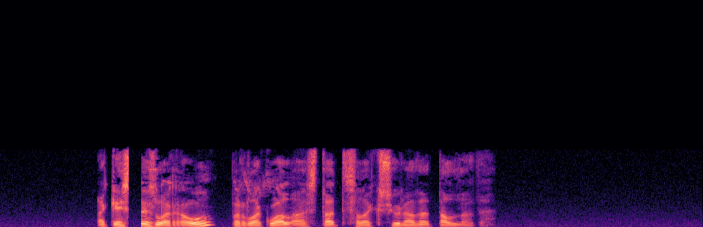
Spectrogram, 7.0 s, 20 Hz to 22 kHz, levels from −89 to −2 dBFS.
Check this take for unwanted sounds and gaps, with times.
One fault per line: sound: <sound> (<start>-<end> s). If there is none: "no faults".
sound: dropout (1.3-1.4 s)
